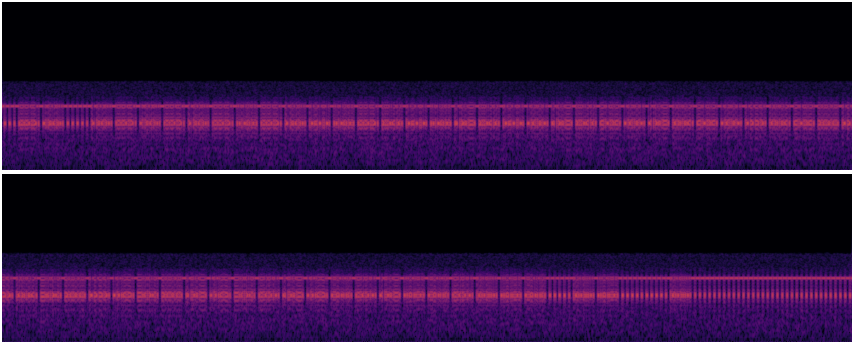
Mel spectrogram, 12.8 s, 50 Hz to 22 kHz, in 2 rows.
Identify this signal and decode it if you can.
Two-tone teleprinter signal, about 850 Hz shift.
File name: D-AF300 Bd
